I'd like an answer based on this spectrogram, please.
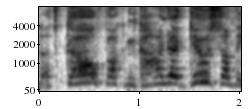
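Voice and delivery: put-on shrill, high, loud drunken yelling. Recounting getting drunk watching a fight, reenacting yelling at the fighters. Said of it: "I'm yelling".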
